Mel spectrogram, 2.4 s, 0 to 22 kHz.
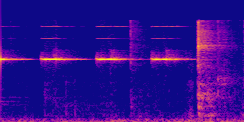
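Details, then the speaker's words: Pride Zero Turn 10 (ZT10) mobility scooter tiller beeping eight times, about two beeps a second: a motor cable unplugged under the batteries; reconnecting it and cycling the power clears the fault. "so one of these comes unplugged let's say this one and then I attempt to drag the scooter I'm going to get an eight flash code and then the scooter won't drive"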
